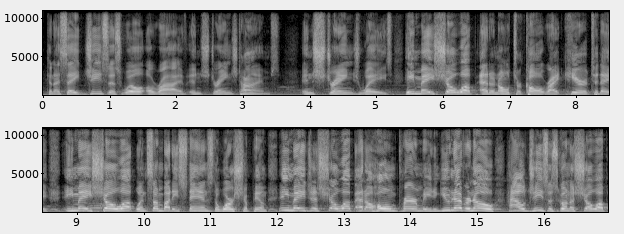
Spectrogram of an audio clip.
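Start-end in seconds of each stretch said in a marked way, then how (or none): 5.4-17.0 loud, rising sermon climax, half sung; impassioned preacher voice; full-force preaching. Acted. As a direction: preach it out to the whole church, building.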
